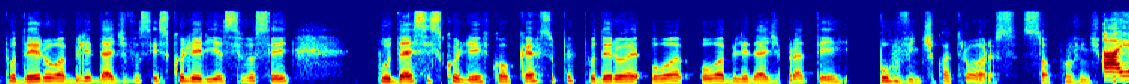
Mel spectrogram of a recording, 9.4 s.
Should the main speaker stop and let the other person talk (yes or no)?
yes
